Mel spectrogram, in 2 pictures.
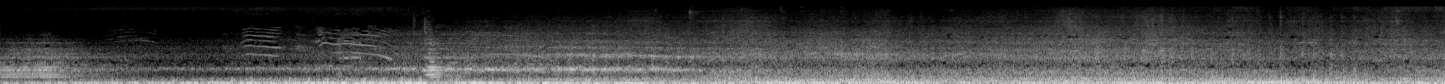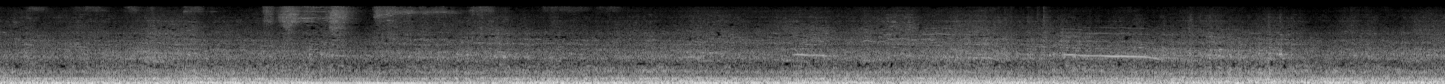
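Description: Norfolk Southern freight train passing: the diesel horn's chord ends just after the start, then the locomotives' low rumble builds and a long train of double-stack intermodal well cars rolls by with steady wheel-on-rail noise and a few brief wheel squeals.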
